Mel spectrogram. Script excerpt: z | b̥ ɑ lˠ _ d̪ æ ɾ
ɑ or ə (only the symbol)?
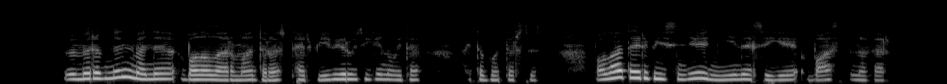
ɑ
